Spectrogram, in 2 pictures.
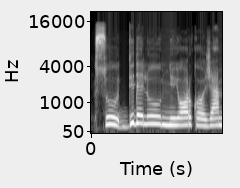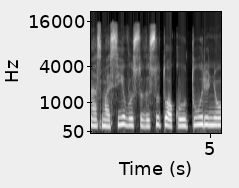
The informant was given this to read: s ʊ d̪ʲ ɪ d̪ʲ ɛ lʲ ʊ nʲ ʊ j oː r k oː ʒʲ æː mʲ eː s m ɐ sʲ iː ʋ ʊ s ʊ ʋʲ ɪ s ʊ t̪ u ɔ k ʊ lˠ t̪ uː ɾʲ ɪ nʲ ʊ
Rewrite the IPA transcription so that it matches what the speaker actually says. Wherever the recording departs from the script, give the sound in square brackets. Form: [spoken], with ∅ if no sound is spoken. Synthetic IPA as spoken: s ʊ d̪ʲ ɪ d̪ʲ ɛ lʲ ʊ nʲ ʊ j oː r k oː ʒʲ æː mʲ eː s m ɐ sʲ iː ʋ ʊ s ʊ ʋʲ ɪ s ʊ t̪ u ɔ k ʊ lˠ t̪ uː ɾʲ ɪ nʲ ʊ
